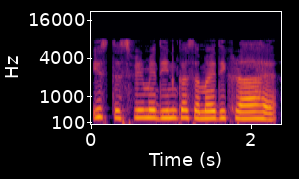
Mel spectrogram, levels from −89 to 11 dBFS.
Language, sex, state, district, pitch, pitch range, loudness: Hindi, female, Assam, Kamrup Metropolitan, 260 Hz, 245-270 Hz, -14 LUFS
